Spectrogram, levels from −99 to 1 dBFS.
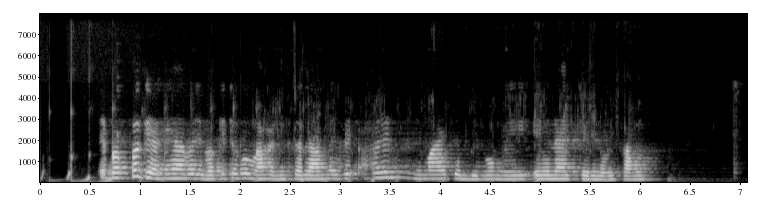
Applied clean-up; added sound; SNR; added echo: neural mask model DeepFilterNet 3.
